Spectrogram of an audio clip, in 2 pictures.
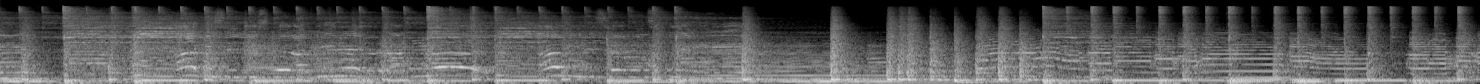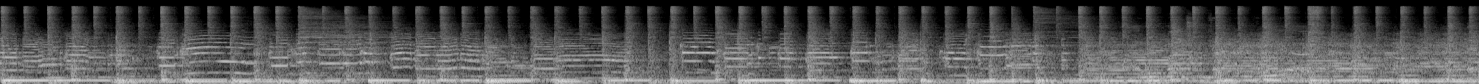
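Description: Live rock band playing: electric bass, electric guitar and drum kit, with the cymbals dropping out for a short break about seven seconds in, marked by a couple of single hits.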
